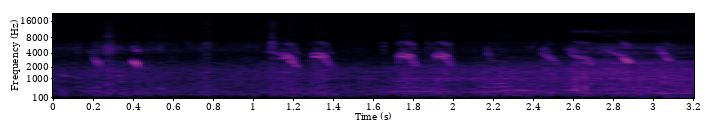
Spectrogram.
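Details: Baby chickens giving thin, high, downward-sliding peeps, about ten short chirps scattered irregularly over three seconds, some in quick pairs, faint against a steady background hiss.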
